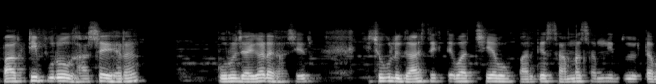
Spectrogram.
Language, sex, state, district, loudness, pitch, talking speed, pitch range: Bengali, male, West Bengal, Purulia, -16 LUFS, 140 Hz, 190 wpm, 135-145 Hz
